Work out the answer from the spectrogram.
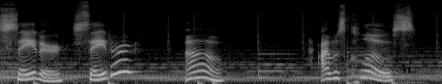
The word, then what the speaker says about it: seder: I got the audio too quiet oh it's seder seder oh I was close Sader think about saders for example Haley when you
